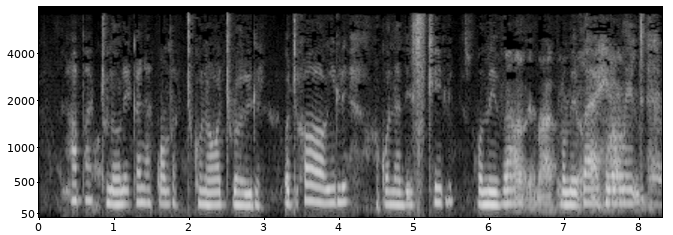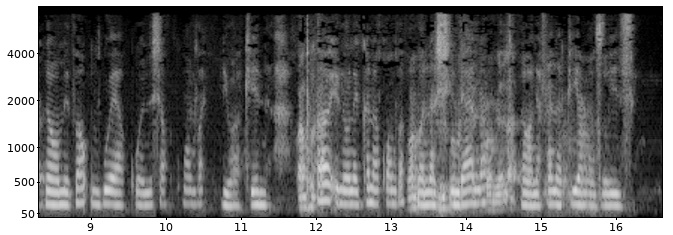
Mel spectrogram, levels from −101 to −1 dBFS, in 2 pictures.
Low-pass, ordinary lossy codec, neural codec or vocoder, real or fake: 7.2 kHz; MP3, 32 kbps; codec, 16 kHz, 4 kbps, X-Codec, HuBERT features, trained on LibriSpeech; fake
